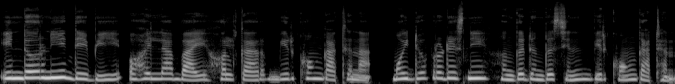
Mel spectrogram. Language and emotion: Bodo, neutral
